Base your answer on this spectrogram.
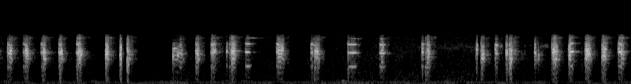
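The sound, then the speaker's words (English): Turkey call blown with improper rhythm gives many quick, high, raspy yelps, rushed together in fast bursts with only brief pauses between the runs. “You take a turkey call and go.”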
